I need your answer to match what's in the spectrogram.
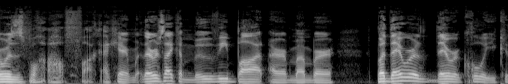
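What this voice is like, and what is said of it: Usual voice. Nothing is said of it.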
